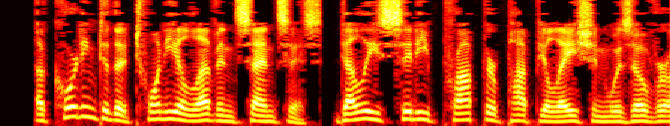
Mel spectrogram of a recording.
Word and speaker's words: Delhi: Delhi, Hindustani pronunciation, Delhi, Delhi, officially the National Capital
